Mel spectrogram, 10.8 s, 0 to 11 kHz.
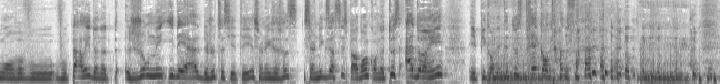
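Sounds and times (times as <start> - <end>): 
speech: 0.0 - 10.7
person growling in displeasure: 7.3 - 8.6, 9.4 - 10.7
laughter: 7.5 - 10.7.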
